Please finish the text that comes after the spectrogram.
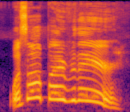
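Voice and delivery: high, loud excited call; excited dog talk. Real, not acted. Trainer calling to a dog, high and excited. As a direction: pitch it way up and loud, drawn to the dog.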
